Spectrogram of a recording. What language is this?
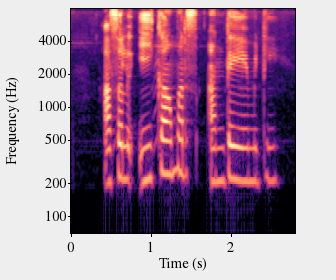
Telugu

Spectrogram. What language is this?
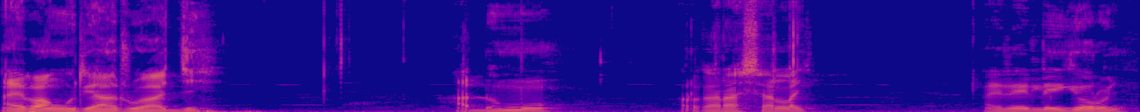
Masai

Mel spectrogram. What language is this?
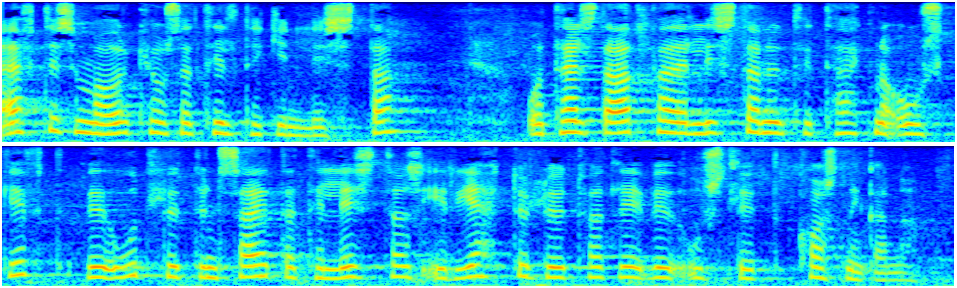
Icelandic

